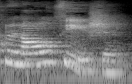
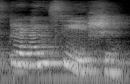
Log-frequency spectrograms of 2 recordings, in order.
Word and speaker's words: pronunciation: in british accent now most of the people say this as pronunciation but that's wrong the actual word is pronunciation now we move on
